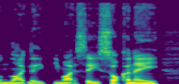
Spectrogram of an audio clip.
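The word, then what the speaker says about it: Saucony: likely you might see Sakin sometimes pronounced Sakonei or Mazuno there's there's a lot of there's a lot brands out there.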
